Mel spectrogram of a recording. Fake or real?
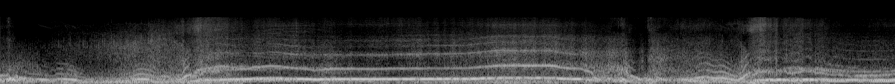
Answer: real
